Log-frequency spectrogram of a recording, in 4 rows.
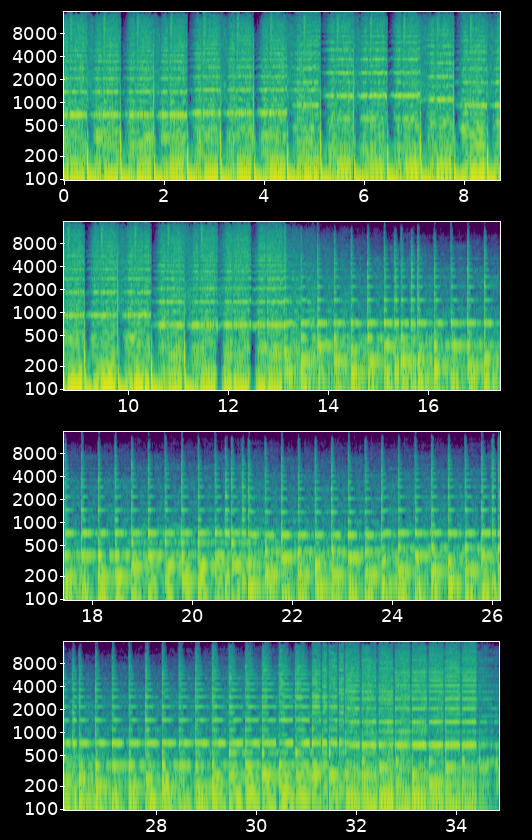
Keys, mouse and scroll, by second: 20.7 click.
